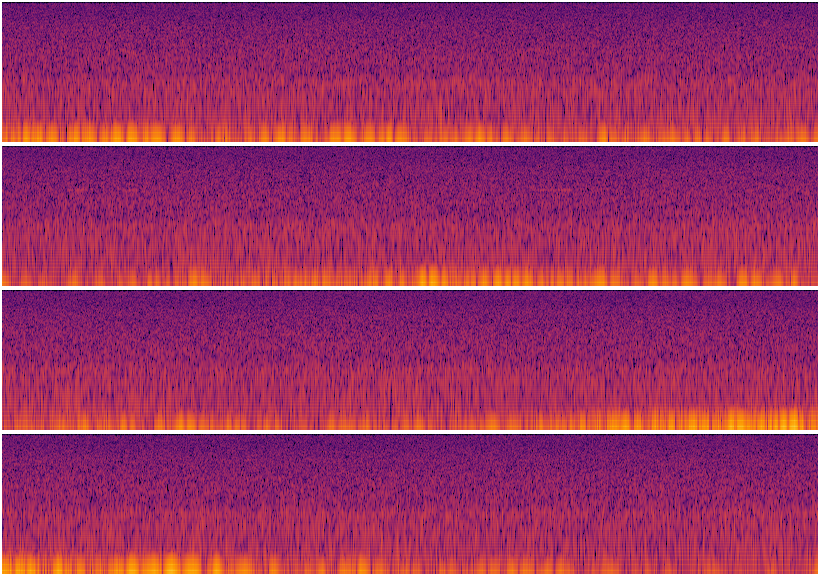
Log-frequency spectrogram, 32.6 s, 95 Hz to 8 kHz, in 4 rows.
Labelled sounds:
13.6	13.9	killer whale, offshore, 1.95 to 2.02 kHz

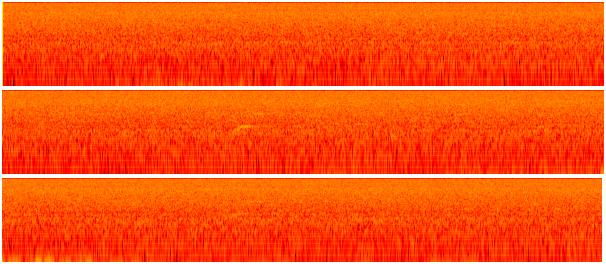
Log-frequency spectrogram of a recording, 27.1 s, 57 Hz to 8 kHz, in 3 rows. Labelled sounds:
12.5	12.8	humpback whale, 0.80 to 0.99 kHz

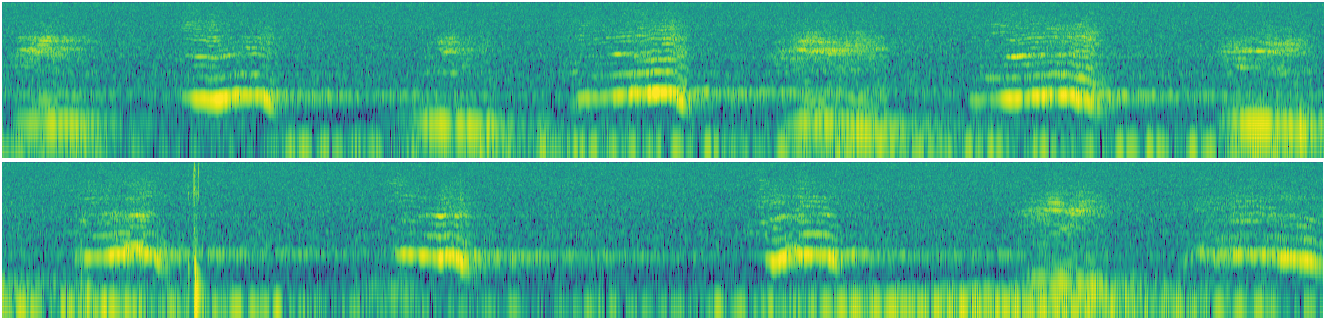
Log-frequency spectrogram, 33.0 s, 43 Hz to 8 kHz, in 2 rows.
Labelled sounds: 0.2	0.9	humpback whale, 1.4 to 2.6 kHz
2.3	3.0	humpback whale, 0.86 to 2.4 kHz
5.3	5.8	humpback whale, 1.4 to 2.2 kHz
7.5	8.4	humpback whale, 0.80 to 3.6 kHz
9.7	10.6	humpback whale, 1.3 to 2.3 kHz
12.3	13.7	humpback whale, 0.80 to 3.4 kHz
15.2	16.2	humpback whale, 0.83 to 2.1 kHz
17.5	18.4	humpback whale, 1.1 to 2.4 kHz
21.7	22.1	humpback whale, 0.93 to 1.4 kHz
26.0	26.7	humpback whale, 1.0 to 2.7 kHz
29.3	30.1	humpback whale, 1.3 to 2.1 kHz
31.9	33.0	humpback whale, 0.80 to 1.5 kHz

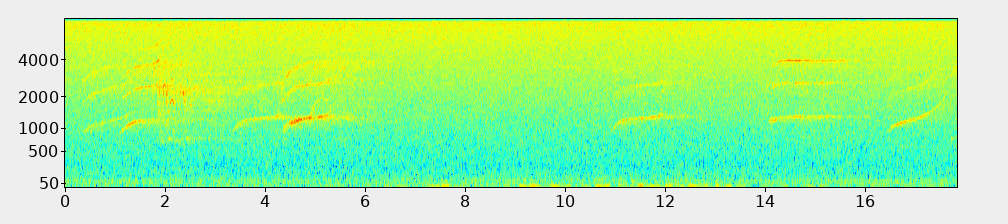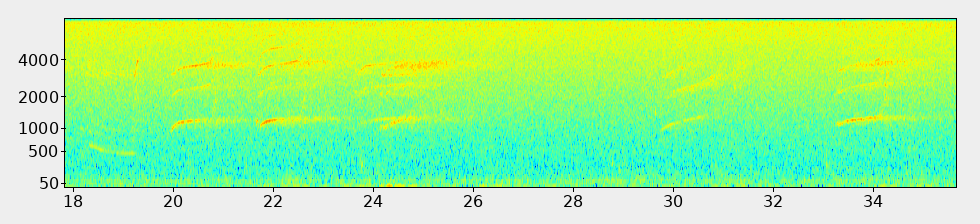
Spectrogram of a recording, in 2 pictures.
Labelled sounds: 0.4	2.9	killer whale, northern resident, A clan, AB subclan, 0.86 to 4.1 kHz
3.4	5.4	killer whale, northern resident, A clan, AB subclan, 0.86 to 4.0 kHz
10.9	12.0	killer whale, northern resident, A clan, AB subclan, 0.93 to 2.8 kHz
14.1	14.9	killer whale, northern resident, A clan, AB subclan, 1.1 to 4.0 kHz
16.4	17.6	killer whale, northern resident, A clan, AB subclan, 0.90 to 2.5 kHz
19.9	20.8	killer whale, northern resident, A clan, AB subclan, 0.90 to 4.2 kHz
21.7	22.6	killer whale, northern resident, A clan, AB subclan, 0.99 to 6.2 kHz
23.7	24.8	killer whale, northern resident, A clan, AB subclan, 0.99 to 3.7 kHz
29.8	30.9	killer whale, northern resident, A clan, AB subclan, 0.93 to 3.0 kHz
33.3	34.4	killer whale, northern resident, A clan, AB subclan, 1.1 to 4.1 kHz

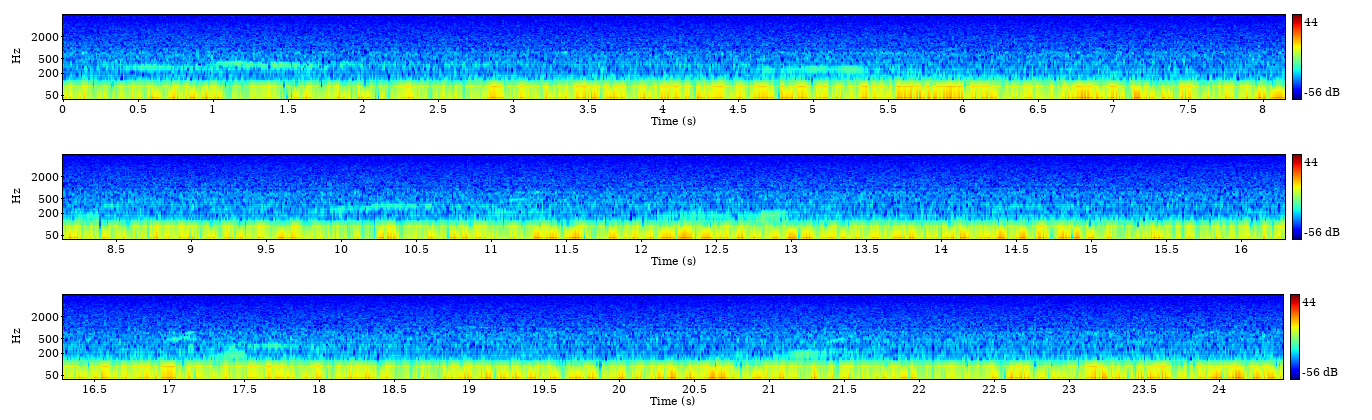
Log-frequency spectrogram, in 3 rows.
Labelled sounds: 18.9	19.2	humpback whale, 0.96 to 1.1 kHz

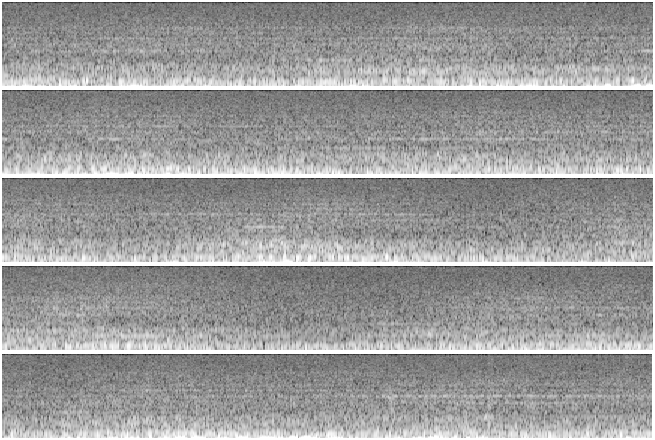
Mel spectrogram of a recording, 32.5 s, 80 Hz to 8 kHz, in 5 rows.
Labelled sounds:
15.4	15.8	vessel noise, 1.4 to 1.6 kHz

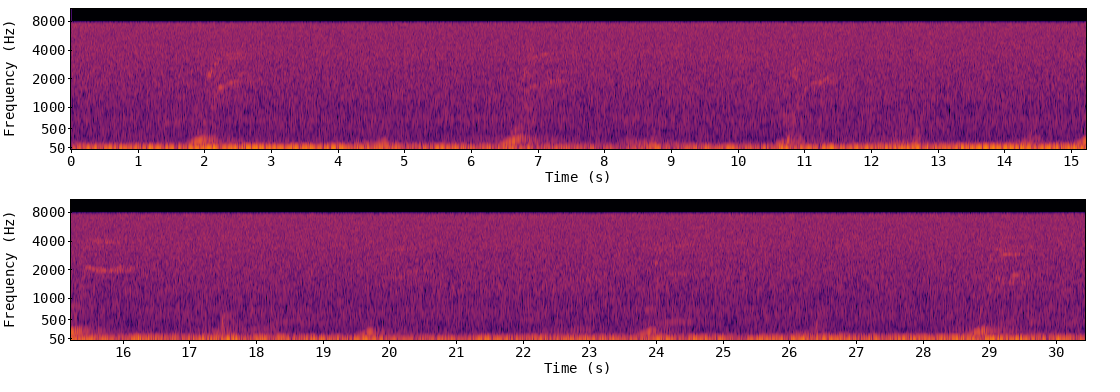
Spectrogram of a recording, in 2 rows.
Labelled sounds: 7.1	7.4	humpback whale, 1.7 to 2.0 kHz
11.1	11.4	humpback whale, 1.8 to 2.2 kHz
15.4	16.0	humpback whale, 1.9 to 4.1 kHz
19.9	20.3	humpback whale, 3.1 to 3.4 kHz
29.2	29.5	humpback whale, 2.8 to 3.0 kHz

